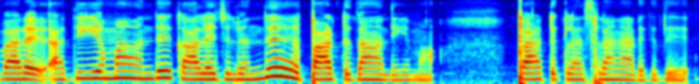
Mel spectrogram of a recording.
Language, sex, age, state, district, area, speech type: Tamil, female, 30-45, Tamil Nadu, Kallakurichi, rural, spontaneous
